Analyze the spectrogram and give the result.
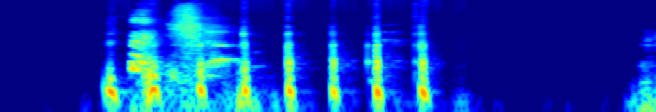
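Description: A loud sneeze with a breathy hiss, quickly followed by a rapid run of four or five short, sharp bursts, then a brief pause before faint sound returns.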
